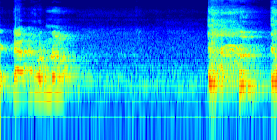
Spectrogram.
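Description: A woman says a couple of words, then about one and a half seconds in gives a single short, sharp cough, the loudest sound here.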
